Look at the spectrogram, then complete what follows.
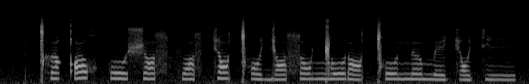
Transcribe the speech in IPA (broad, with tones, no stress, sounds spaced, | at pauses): ǀʰ ə˨ qʼ o˦ χ k o˨ ʃ ɒ˨ s f ɒ˨ s c ɒ˦ ǀʰ ɔ˨ ɟ ɒ˨ s ɔ˦ ŋ͡ǁ o˦ ɾ ɒ˨ ǀʰ o˦ n ə˦ m e˨ c ɔ˨ c i˨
